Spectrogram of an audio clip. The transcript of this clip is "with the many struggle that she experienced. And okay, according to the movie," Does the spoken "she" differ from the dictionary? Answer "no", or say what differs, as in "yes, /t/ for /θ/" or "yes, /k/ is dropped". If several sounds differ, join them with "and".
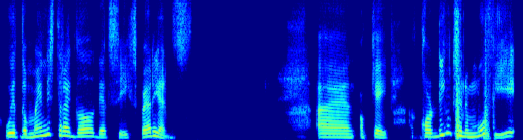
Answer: yes, /s/ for /ʃ/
